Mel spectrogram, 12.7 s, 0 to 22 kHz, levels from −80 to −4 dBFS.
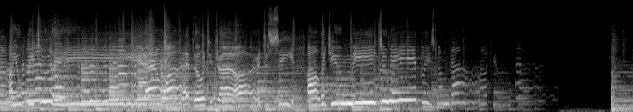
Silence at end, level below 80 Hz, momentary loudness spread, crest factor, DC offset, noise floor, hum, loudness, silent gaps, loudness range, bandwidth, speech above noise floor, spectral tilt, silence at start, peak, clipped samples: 0 s; -40 dBFS; 14 LU; 14 dB; under 0.1%; -61 dBFS; none; -17 LUFS; none; 16 LU; 12.5 kHz; 45 dB; -7 dB/octave; 0 s; -4 dBFS; under 0.1%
